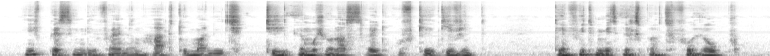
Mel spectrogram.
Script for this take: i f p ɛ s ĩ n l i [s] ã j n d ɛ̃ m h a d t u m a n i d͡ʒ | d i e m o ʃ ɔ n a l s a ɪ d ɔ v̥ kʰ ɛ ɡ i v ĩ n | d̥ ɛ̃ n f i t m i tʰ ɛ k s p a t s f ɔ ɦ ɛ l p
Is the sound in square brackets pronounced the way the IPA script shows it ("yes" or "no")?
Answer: no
